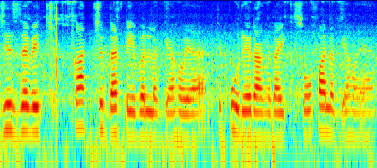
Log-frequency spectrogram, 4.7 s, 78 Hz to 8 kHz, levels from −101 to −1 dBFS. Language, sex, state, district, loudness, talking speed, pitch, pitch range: Punjabi, female, Delhi, New Delhi, -19 LUFS, 230 wpm, 190 Hz, 180-215 Hz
